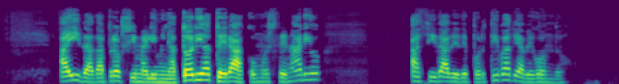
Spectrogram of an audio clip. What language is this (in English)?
Galician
